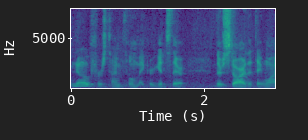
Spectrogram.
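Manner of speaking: ordinary talk, nothing marked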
